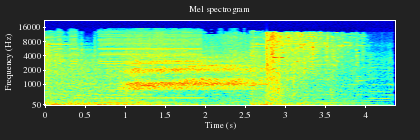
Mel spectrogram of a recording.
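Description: Film sound effect of a car collision: tyres screech for a couple of seconds, then a sudden crash with breaking glass about three seconds in, fading away, over dramatic background music.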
